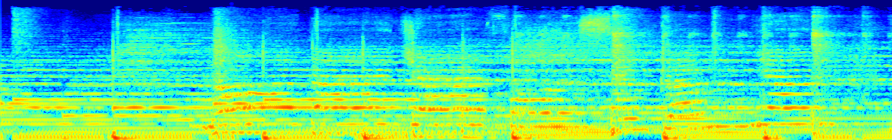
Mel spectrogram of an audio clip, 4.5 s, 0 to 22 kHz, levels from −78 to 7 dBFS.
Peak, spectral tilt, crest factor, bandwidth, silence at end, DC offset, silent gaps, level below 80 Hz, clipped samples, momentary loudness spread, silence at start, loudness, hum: 0 dBFS; -4 dB/octave; 14 dB; 19 kHz; 0 s; under 0.1%; none; -24 dBFS; under 0.1%; 4 LU; 0 s; -14 LUFS; none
